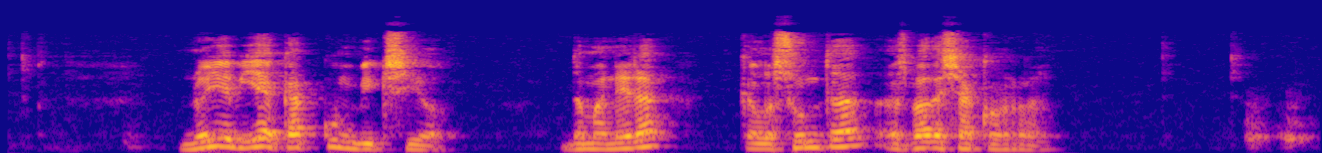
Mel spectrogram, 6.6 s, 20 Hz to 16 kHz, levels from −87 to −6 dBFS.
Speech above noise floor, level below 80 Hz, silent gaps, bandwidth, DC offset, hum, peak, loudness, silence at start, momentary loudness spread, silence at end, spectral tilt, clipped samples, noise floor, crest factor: 47 dB; -64 dBFS; none; 9.4 kHz; under 0.1%; none; -2 dBFS; -20 LUFS; 0.9 s; 16 LU; 0.1 s; -3 dB/octave; under 0.1%; -68 dBFS; 22 dB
